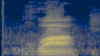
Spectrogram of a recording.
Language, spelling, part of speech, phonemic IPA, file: Pashto, غوا, noun, /ɣwɑ/, Ghwâ.ogg
- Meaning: cow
